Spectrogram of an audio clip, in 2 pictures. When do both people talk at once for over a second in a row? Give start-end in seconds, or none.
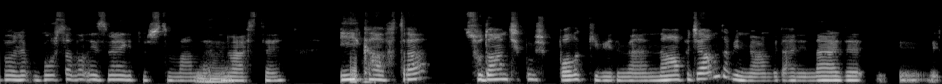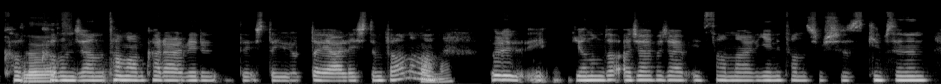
none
